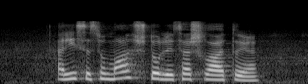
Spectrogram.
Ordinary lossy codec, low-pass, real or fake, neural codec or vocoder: none; none; fake; codec, 16 kHz, 0.8 kbps, ZipCodec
